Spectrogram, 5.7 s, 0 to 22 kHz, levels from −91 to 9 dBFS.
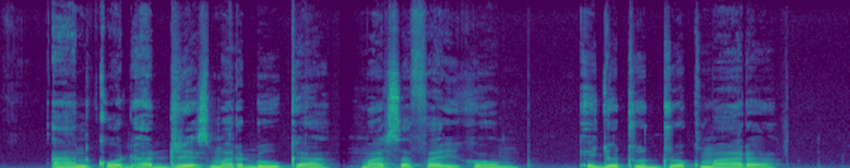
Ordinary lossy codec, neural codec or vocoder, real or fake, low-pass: none; none; real; none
